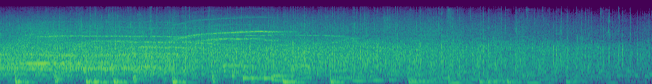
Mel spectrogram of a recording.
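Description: Studio audience applauding over the show's background music, which has a steady low beat. The applause and music fade away near the end.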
